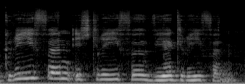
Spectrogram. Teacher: der Stammvokal im Infinitiv und im Präsens ein langes I ist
